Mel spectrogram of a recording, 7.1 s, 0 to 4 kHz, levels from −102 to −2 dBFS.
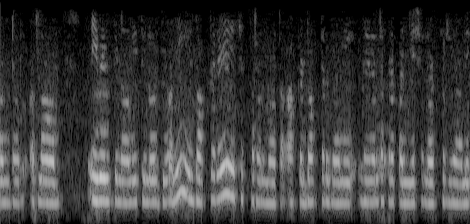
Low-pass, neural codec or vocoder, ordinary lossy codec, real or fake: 3.6 kHz; none; MP3, 24 kbps; real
